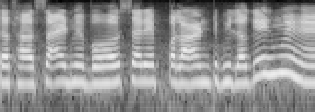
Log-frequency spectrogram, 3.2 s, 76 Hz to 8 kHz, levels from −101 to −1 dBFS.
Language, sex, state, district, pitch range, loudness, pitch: Hindi, female, Jharkhand, Palamu, 255-275 Hz, -12 LUFS, 265 Hz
